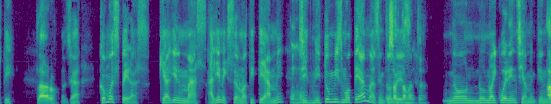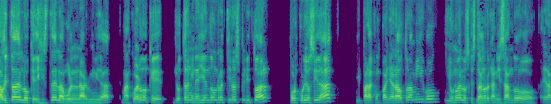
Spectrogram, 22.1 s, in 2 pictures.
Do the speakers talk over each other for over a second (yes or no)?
no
